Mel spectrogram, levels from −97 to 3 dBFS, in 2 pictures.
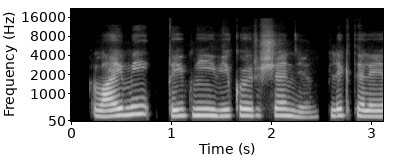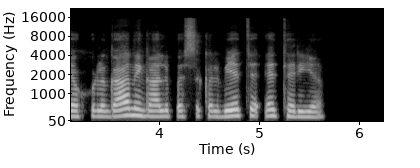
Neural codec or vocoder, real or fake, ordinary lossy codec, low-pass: autoencoder, 48 kHz, 128 numbers a frame, DAC-VAE, trained on Japanese speech; fake; Opus, 32 kbps; 14.4 kHz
